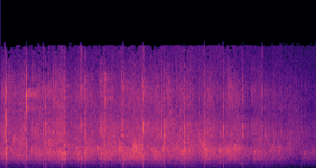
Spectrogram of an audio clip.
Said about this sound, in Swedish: Jag tycker nästan att du kan få en applåd till med dig på grunden här faktiskt.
